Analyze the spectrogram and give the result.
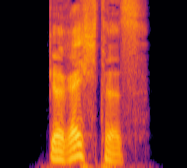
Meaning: strong/mixed nominative/accusative neuter singular of gerecht
- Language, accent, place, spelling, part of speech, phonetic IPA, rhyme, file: German, Germany, Berlin, gerechtes, adjective, [ɡəˈʁɛçtəs], -ɛçtəs, De-gerechtes.ogg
